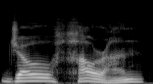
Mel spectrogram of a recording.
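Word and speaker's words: 周浩然: Even if you're corrected multiple times, it's pronounced Zhou Haoran, and I'm probably not even saying it 100% correct.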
